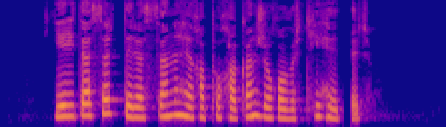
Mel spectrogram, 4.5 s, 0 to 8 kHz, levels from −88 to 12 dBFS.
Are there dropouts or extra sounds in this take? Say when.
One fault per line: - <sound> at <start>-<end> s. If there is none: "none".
- dropout at 3.4-3.5 s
